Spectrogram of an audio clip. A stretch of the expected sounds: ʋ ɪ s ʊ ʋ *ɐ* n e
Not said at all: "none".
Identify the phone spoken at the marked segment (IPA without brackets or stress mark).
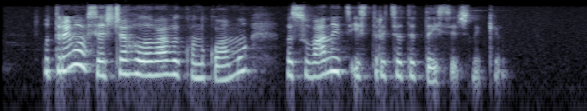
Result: ɑ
